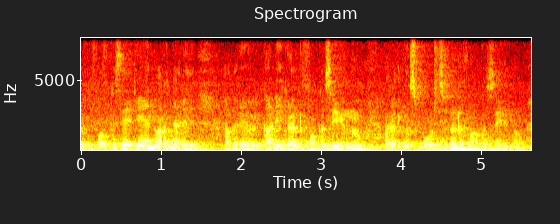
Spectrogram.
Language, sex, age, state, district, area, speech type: Malayalam, male, 18-30, Kerala, Malappuram, rural, spontaneous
